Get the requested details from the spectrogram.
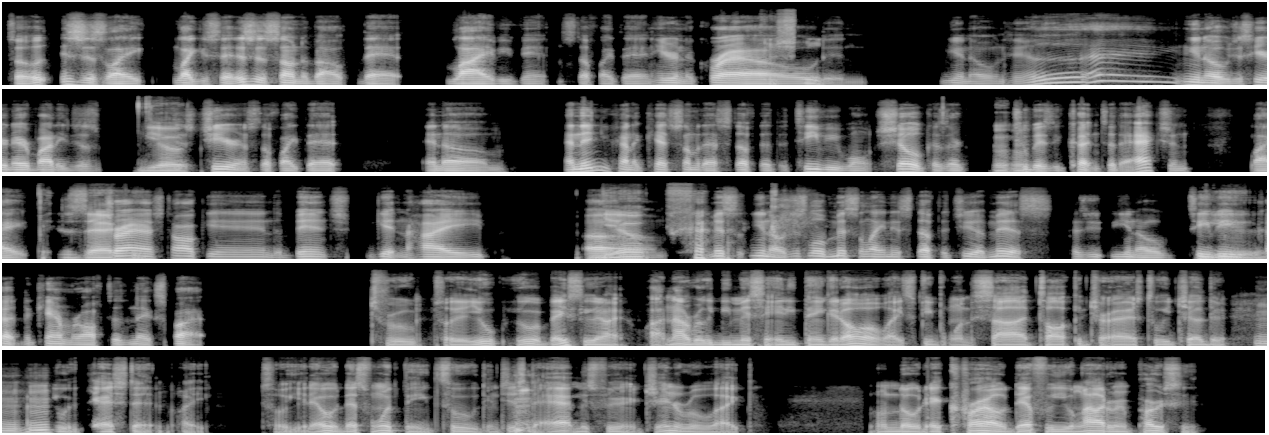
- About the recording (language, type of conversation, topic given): English, unstructured, What makes a live event more appealing to you—a sports game or a concert?
- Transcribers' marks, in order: other noise; tapping; chuckle; throat clearing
